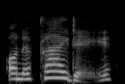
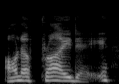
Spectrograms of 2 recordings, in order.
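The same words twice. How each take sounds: First: FRIDAY pitched high and loud, lifting at the end; clarifying interjection. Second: Said in the usual way. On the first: A narrator's reading. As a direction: punch Friday up high to correct the detail. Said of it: "clarified Missus Clark".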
